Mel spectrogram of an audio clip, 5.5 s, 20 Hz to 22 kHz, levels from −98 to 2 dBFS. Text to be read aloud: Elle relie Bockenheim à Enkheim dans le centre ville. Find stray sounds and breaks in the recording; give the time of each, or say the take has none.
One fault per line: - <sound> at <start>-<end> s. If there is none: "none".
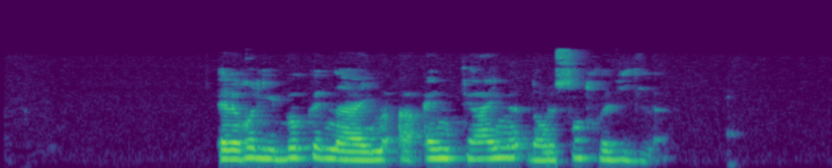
none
